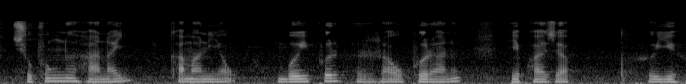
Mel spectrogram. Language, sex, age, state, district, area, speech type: Bodo, male, 18-30, Assam, Kokrajhar, rural, spontaneous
